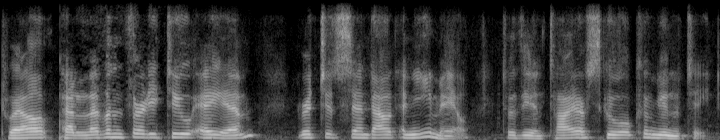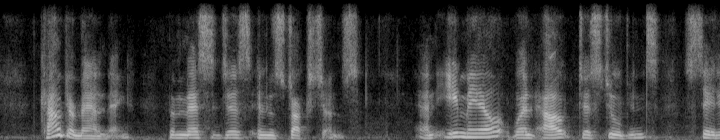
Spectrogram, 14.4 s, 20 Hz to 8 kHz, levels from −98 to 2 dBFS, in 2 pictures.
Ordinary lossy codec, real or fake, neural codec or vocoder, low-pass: Opus, 24 kbps; fake; codec, 16 kHz in and 24 kHz out, 1.1 kbps, FireRedTTS-2 codec; 7.2 kHz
